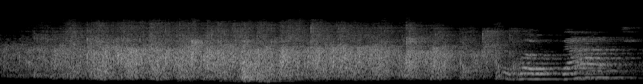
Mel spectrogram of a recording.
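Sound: audience applause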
